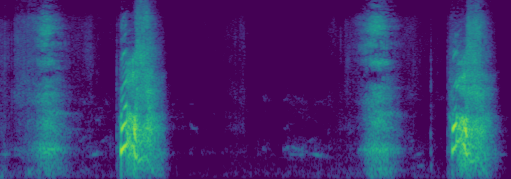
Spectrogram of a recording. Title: Nose close up sneezes snot and nose blow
